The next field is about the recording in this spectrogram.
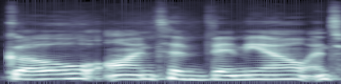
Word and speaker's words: Vimeo: I'm never entirely certain how that I is supposed to be pronounced. – I'm pretty sure it's Vimeo.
